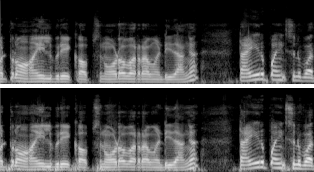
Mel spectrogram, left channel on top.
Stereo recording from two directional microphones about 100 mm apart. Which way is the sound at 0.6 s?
80° right.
